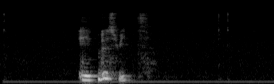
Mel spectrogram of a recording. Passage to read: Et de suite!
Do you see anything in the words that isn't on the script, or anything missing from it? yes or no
no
